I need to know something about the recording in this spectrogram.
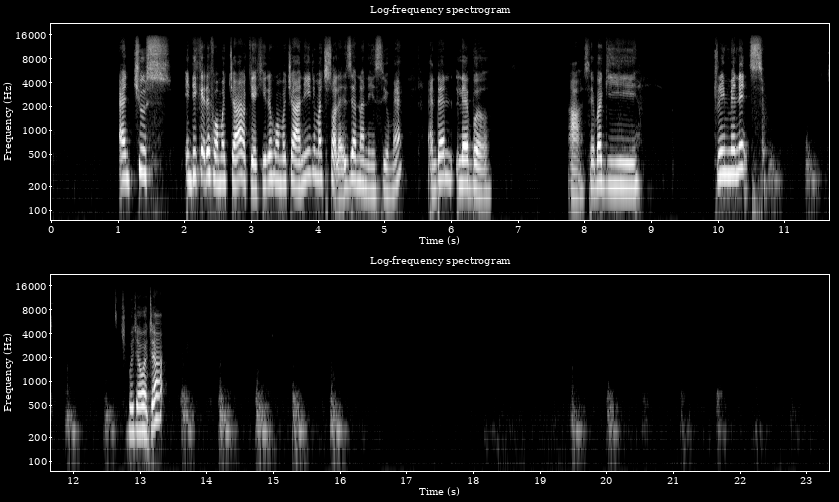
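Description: A woman speaks calmly through an online call, pausing often.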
